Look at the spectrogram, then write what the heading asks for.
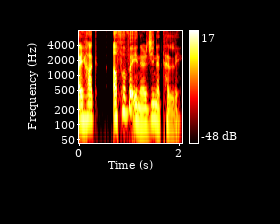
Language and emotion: Manipuri, happy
